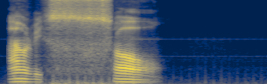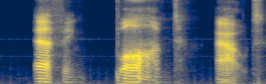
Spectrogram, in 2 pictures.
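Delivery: drawn-out. Real, not acted. Drawn out complaint.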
